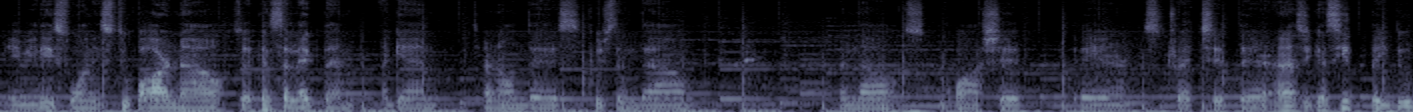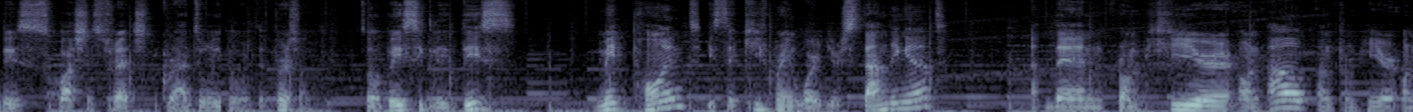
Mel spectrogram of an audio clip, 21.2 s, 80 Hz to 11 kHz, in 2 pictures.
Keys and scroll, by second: 4.3 g, 6.6 s, 8.4 s, 8.6 z, 10.3 z.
